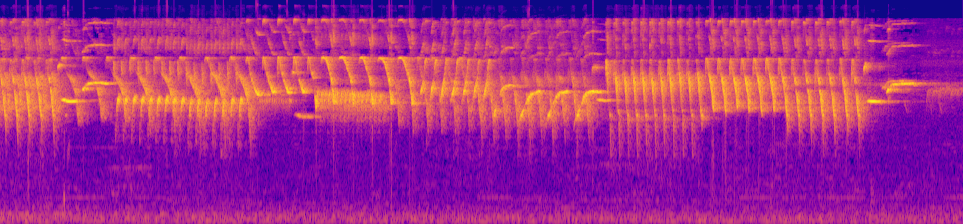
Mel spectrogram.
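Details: Loud canary (kenari) song for stimulating quiet canaries to sing: continuous bright twittering trills and rolling tours stacked high in pitch, changing phrase every few seconds, then stopping abruptly near the end.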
